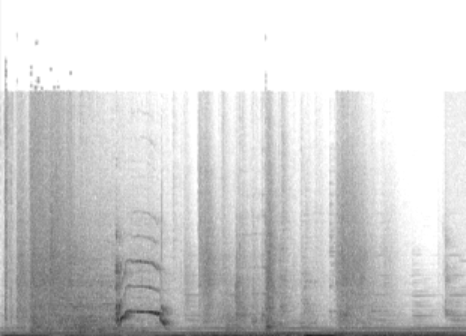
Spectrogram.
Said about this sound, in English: Without even bothering to look, the monstrous Samantha hits the annoyingly helpful baker hard, launching him across the shop and slamming him into racks of baked goods.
